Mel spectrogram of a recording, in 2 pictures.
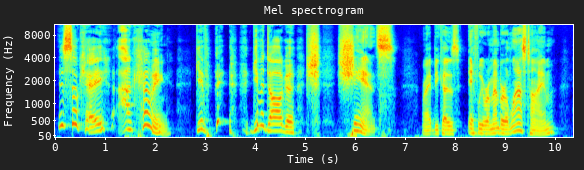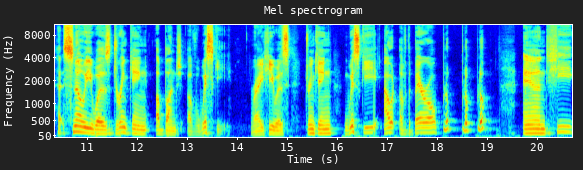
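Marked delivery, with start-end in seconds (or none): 0.1-6.8 put-on high, loopy drunk dog with a laugh; tipsy dog voice. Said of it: "But Snowy says". 18.1-19.1 gulping sounds. Retold or imitated. Imitating drinking sounds.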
